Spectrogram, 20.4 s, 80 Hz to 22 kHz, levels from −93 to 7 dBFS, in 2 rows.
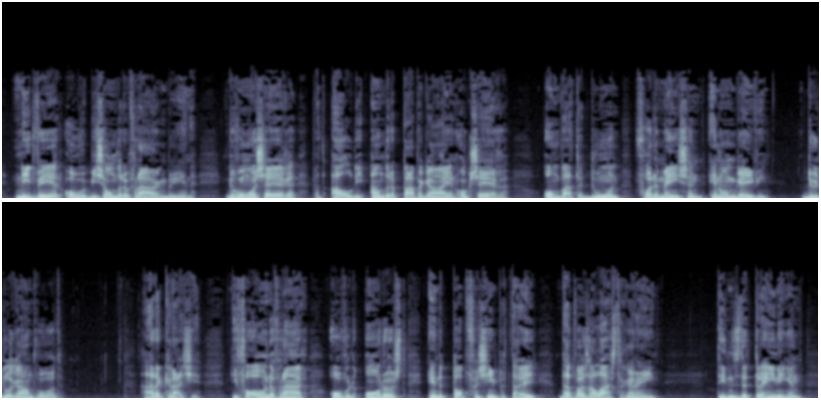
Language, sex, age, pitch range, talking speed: Dutch, male, 60-79, 135-175 Hz, 140 wpm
